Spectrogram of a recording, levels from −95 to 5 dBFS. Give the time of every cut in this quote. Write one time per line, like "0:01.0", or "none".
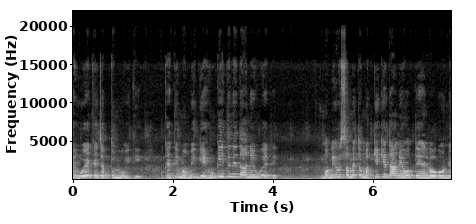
none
